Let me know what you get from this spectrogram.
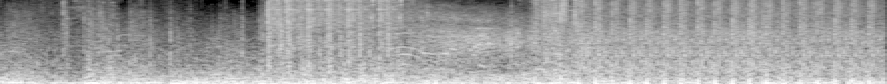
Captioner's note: gunshots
